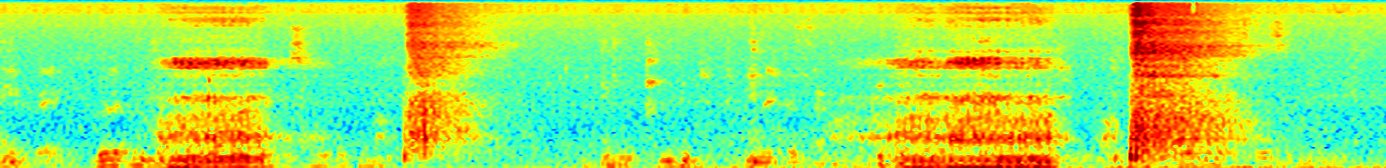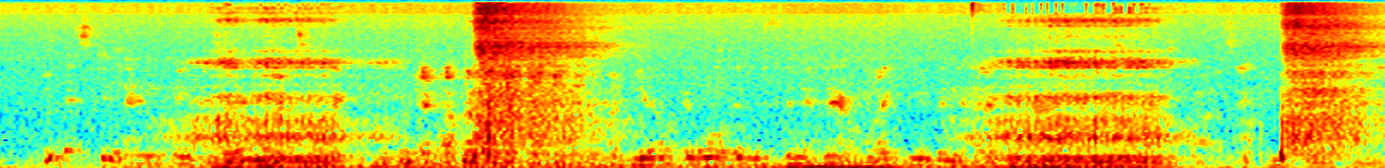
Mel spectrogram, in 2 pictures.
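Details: Snoring during sleep: repeated low, rumbling snores with noisy breathing in a quiet room, ordinary sleep snoring.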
